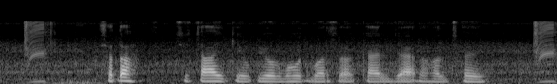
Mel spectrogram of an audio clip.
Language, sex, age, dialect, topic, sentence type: Maithili, male, 18-24, Southern/Standard, agriculture, statement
